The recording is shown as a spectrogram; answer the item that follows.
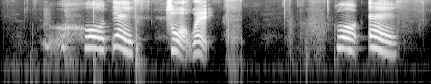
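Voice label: "zuo4wei4", Mandarin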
